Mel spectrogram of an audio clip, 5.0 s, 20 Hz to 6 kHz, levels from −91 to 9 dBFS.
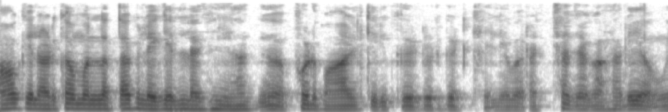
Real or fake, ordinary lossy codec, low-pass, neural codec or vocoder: real; none; 5.4 kHz; none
